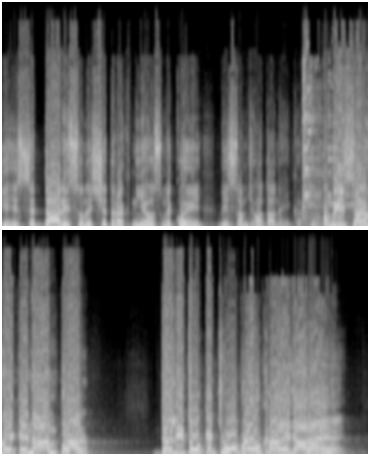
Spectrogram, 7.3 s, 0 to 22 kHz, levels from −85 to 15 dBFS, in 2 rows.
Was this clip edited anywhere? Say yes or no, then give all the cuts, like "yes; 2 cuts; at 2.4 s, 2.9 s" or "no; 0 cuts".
yes; 1 cut; at 3.2 s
